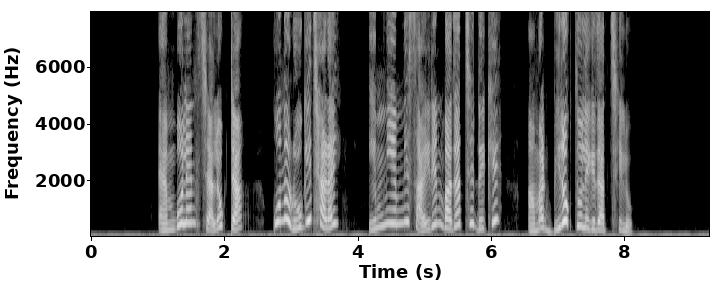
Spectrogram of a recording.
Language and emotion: Bengali, disgusted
